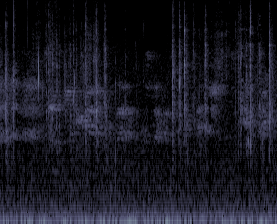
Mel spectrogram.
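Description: Faint, irregular keystrokes on a computer keyboard as text is typed and corrected.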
